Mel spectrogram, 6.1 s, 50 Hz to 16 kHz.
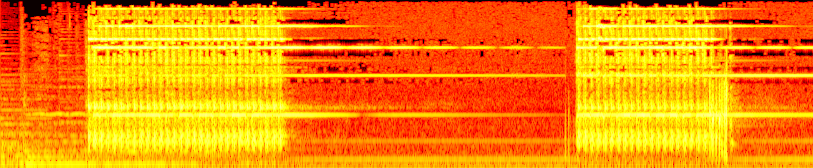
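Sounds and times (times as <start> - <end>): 
telephone bell ringing in a country song: 0.6 - 6.0.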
